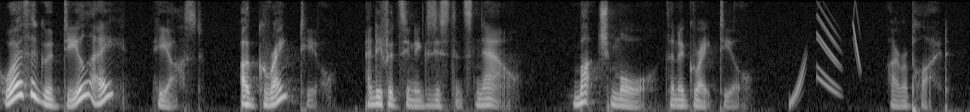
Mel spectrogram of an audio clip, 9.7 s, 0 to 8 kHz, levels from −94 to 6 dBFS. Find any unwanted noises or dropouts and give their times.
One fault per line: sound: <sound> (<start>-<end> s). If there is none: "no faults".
sound: chirp (7.9-8.6 s)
